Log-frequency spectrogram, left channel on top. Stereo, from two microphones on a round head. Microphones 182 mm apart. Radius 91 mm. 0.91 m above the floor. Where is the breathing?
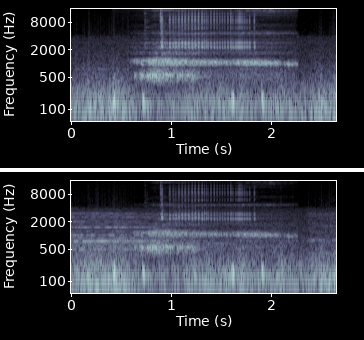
45° left (ahead or behind).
